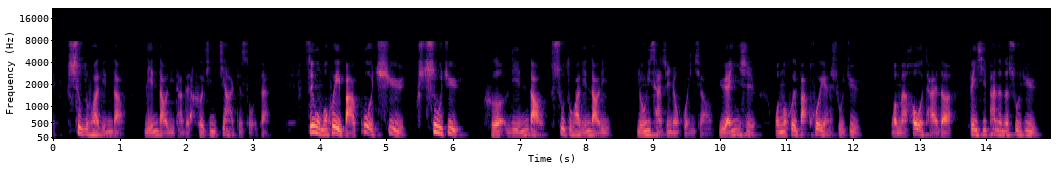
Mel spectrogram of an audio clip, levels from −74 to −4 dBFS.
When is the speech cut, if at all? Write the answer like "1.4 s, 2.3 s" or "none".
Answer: 5.4 s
